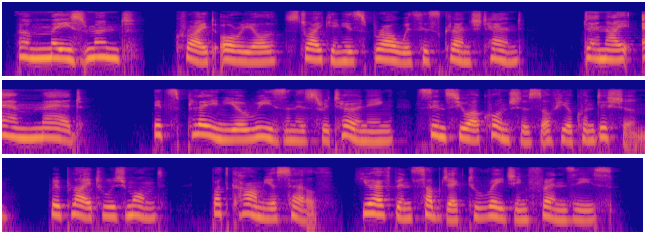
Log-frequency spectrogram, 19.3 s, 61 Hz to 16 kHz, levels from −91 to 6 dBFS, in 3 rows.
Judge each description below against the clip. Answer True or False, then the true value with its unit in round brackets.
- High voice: True (205 Hz)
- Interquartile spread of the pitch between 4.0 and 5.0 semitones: False (3.6 semitones)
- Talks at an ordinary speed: False (120 wpm)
